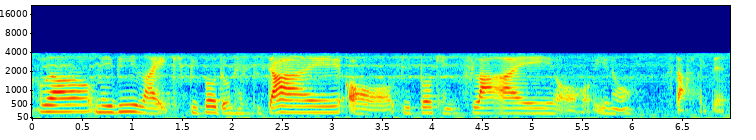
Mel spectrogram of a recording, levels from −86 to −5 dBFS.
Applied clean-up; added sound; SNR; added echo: none; Screech; 18 dB; none.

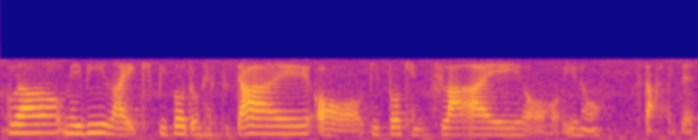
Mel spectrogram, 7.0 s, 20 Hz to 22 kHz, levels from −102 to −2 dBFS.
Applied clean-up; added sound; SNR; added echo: none; none; none; none.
